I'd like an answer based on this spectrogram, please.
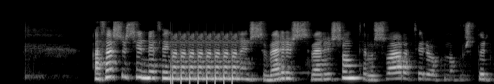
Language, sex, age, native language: Icelandic, female, 30-39, Icelandic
